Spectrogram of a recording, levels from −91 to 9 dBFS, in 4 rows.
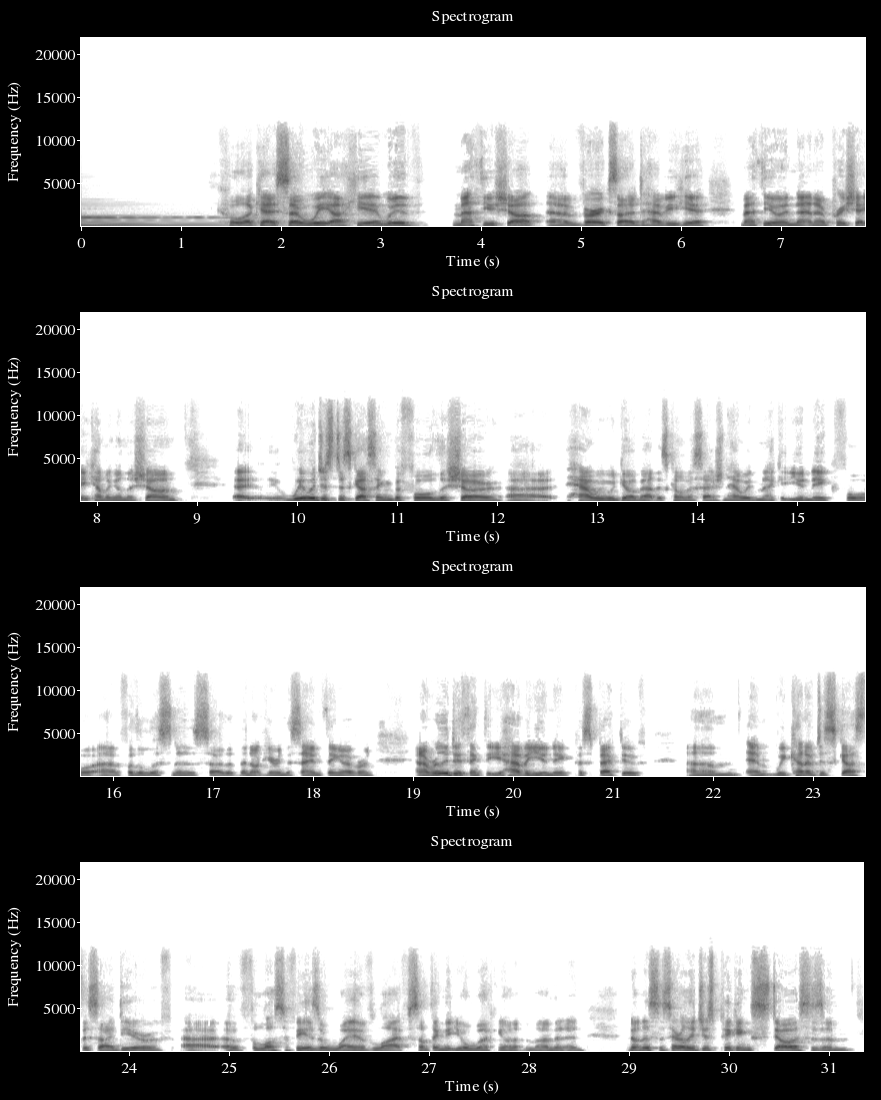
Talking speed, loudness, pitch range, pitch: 200 wpm, -30 LUFS, 110-130 Hz, 115 Hz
